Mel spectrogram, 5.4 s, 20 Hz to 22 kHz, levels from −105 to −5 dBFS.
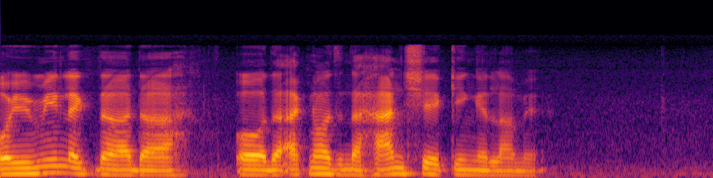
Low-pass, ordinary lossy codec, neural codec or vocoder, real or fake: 9.9 kHz; none; none; real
